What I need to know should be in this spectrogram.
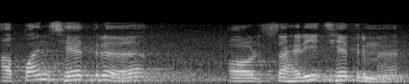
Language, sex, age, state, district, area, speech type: Maithili, male, 45-60, Bihar, Supaul, rural, spontaneous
